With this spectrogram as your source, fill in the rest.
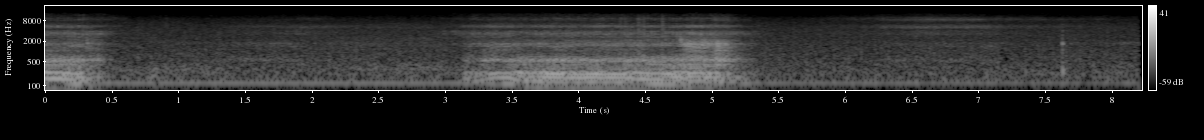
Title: SNORING!!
